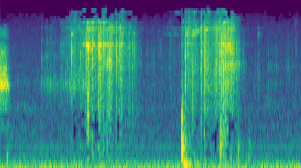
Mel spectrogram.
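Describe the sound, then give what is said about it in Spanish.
Coins clink and jingle in two short bursts, as if a handful is being set down and shuffled into place; bright metallic rattling with a brief pause between. “Pero en la noche se levantó varias veces a ver si las monedas estaban en su lugar.”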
